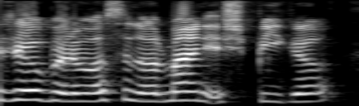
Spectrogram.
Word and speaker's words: Spiegel: Pan Charles Spiegel. – Spiegel. A on se byl pravděpodobně byl německýho původu a jmenoval se nomáje Spiegel, což znamená zrcadlo. A američani to neumějí vyslovit správně a říkají mu Spiegel.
